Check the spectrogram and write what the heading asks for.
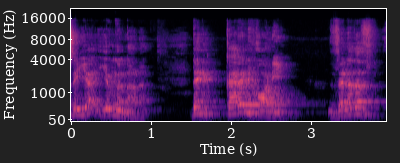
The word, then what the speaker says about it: Jung: psychology of Jung, that means Carl Jung, Jung, pronounce Jung.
